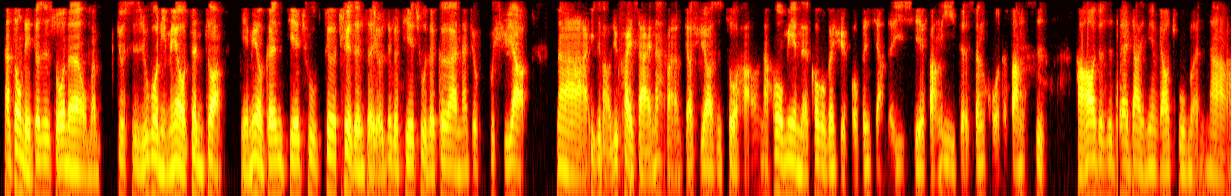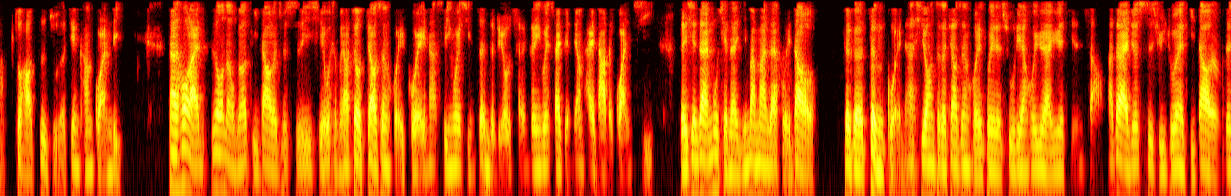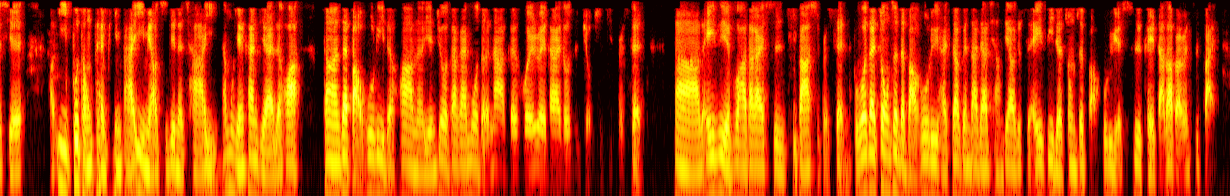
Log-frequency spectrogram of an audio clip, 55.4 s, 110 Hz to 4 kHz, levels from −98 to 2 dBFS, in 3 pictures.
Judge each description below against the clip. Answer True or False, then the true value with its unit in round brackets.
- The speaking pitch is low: True (95 Hz)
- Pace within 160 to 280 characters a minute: False (335 characters per minute)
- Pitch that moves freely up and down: False (2.6 semitones)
